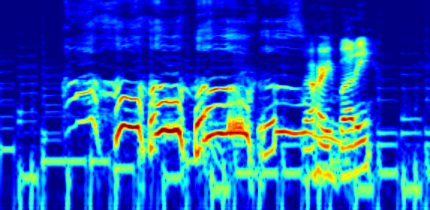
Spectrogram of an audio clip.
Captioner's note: crying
